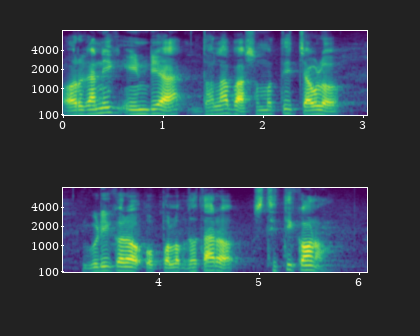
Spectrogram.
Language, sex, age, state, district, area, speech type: Odia, male, 45-60, Odisha, Bargarh, rural, read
